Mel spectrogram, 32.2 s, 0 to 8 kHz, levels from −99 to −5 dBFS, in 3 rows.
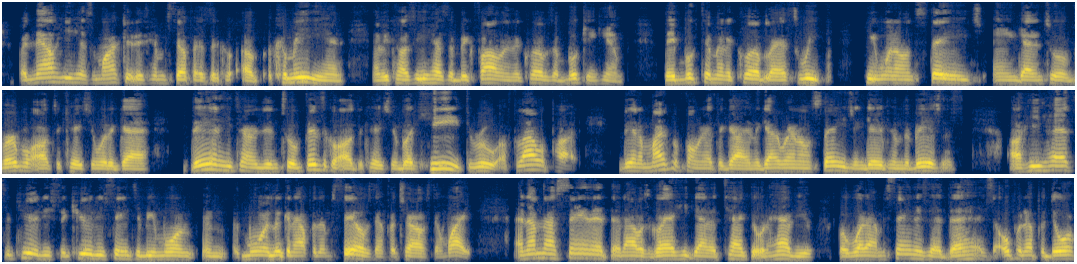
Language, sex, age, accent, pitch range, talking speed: English, male, 30-49, American, 115-140 Hz, 220 wpm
